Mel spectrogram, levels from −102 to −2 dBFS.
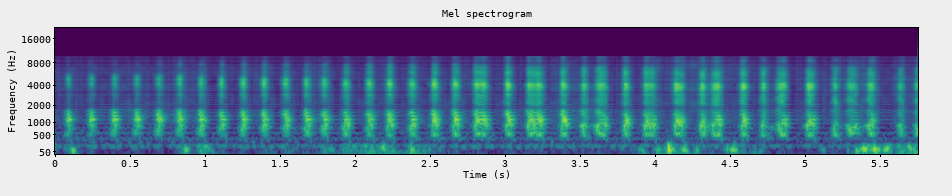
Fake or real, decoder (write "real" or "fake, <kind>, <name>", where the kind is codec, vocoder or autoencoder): fake, vocoder, Vocos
